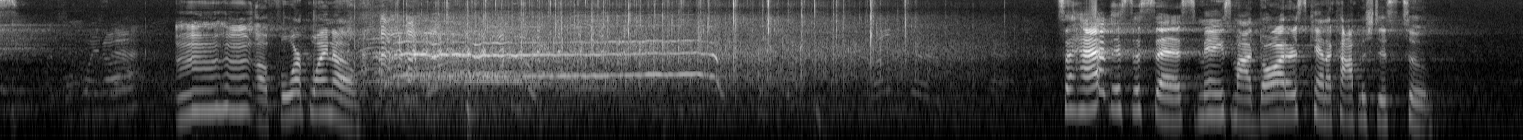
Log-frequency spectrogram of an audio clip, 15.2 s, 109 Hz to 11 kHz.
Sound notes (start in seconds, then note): 3.6 crowd cheers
